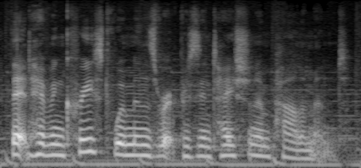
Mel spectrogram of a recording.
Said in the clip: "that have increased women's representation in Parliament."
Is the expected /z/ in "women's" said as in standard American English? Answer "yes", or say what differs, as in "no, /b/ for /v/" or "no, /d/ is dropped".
yes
